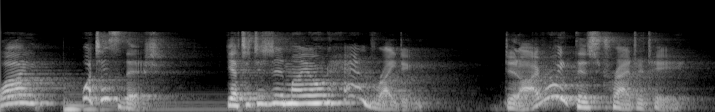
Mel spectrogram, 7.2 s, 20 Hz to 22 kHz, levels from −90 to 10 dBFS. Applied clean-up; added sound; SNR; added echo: none; Bowed string instrument; 14 dB; reverberation time 0.9 s.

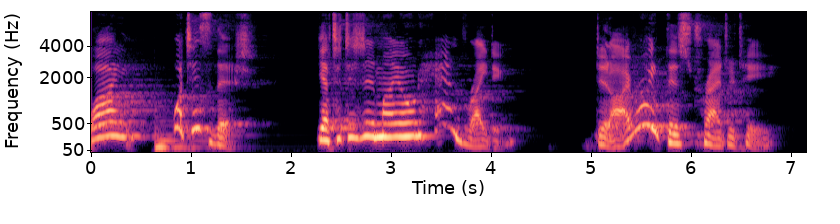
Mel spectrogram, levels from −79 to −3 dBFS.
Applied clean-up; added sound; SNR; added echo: classical method WPE with log-MMSE.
